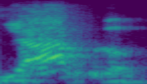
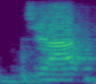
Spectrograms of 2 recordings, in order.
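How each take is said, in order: First: The word begins with a 'y' sound. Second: The word begins with a 'j' sound. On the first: The speaker calls it right. "It's a yak" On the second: The speaker calls it wrong. "it's not like this"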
